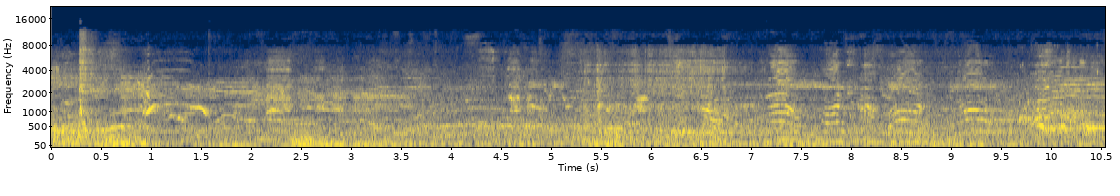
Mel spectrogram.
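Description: Men's voices shout and sing with animation through loudspeakers.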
